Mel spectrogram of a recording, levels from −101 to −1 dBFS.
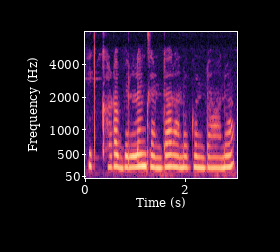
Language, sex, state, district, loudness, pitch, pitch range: Telugu, female, Andhra Pradesh, Sri Satya Sai, -14 LUFS, 230 Hz, 225-245 Hz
